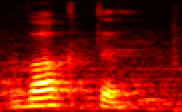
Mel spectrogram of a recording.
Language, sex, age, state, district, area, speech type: Sindhi, female, 45-60, Delhi, South Delhi, urban, read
